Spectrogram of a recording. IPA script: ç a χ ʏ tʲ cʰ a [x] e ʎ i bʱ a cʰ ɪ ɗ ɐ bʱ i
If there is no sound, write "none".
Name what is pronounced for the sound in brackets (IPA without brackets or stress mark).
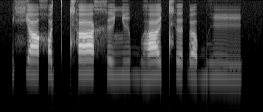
x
